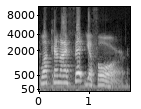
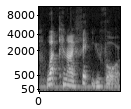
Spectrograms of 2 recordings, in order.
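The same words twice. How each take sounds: First: High, lilting customer greeting; overdone chirpy shopkeeper, pitched up; cheery shopkeeper. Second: Lightly voiced shopkeeper greeting; a milder, easy customer welcome; toned-down shopkeeper. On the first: Acted. Shopkeeper greeting a festival customer, high and cheery. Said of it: "she's very happy to see a customer". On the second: Shopkeeper greeting a customer, toned down and casual. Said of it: "I do all my characters like that".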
